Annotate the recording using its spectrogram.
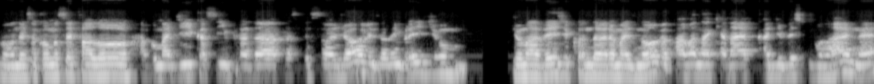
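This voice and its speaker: The man's delivery is flat and monotone. He talks at a moderate pace. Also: medium pitch for a man. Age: 20s. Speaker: youth association director. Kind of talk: casual chat.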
